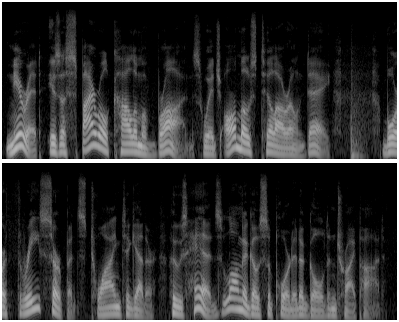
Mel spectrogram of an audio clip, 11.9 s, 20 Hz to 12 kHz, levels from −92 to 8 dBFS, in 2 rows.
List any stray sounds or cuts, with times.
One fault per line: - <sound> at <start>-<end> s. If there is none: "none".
- thud at 5.2-5.5 s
